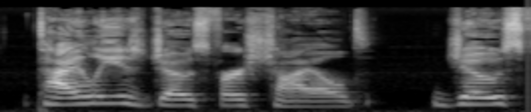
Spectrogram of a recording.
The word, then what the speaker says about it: Tylee: Tylee. – T-Y-L-E-E.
